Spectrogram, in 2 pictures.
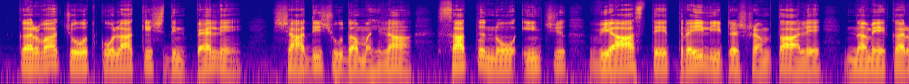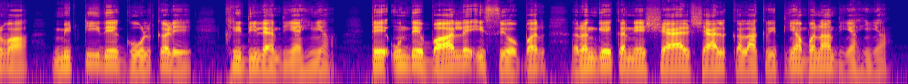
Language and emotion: Dogri, neutral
